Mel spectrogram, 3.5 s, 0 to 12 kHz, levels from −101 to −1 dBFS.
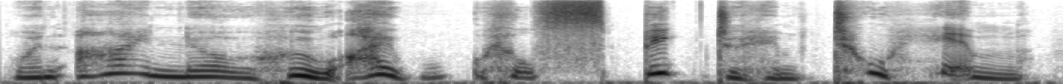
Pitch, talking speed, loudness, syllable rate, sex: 205 Hz, 170 wpm, -20 LUFS, 3.9 syllables/s, female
